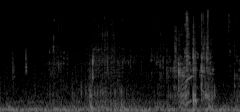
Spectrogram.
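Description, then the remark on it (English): Someone takes a drink: soft sipping and swallowing noises with a few wet clicks, loudest near the end, faint and without any talking. “Let's take another drink.”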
